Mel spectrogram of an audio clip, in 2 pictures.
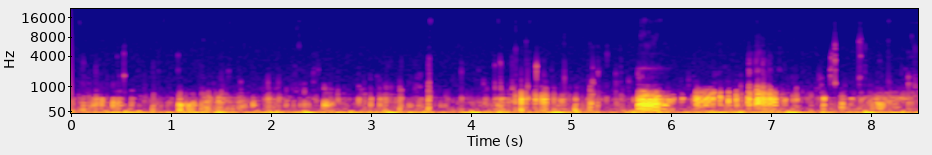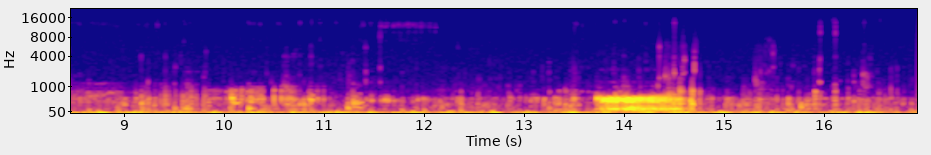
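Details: Female's stomach growling recorded over a 20-minute session: low rumbling and gurgling bursts with a louder growl near the end, ordinary borborygmi.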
